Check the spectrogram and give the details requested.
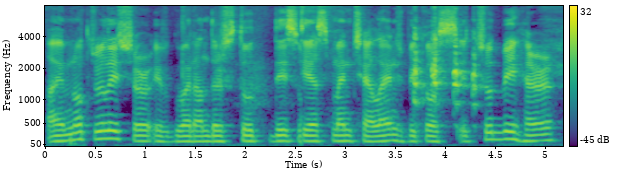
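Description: A man's voice: mid-range voice, normal speed, over music. Dry, mildly teasing young man. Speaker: vlogger. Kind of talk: casual home vlog. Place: small living room, indoors.

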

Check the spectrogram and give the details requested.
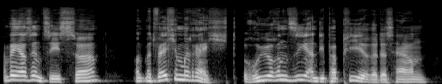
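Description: A man voicing a quarrelsome, stingy little old lord in an audiobook, with a sharp, screechy voice and a tense, commanding manner. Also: a little high, lively intonation, normal speed, no echo, studio quality, pitched above the performer's own voice, natural voice. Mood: suspicious, demanding. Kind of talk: dramatised audiobook reading.

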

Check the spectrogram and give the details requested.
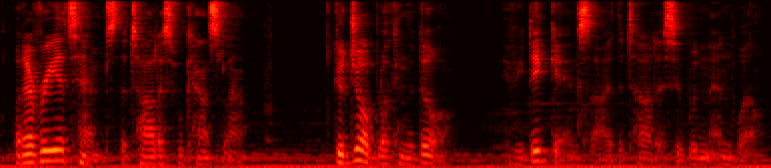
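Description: A man playing a flippant, protective alien time traveller in a fan audio drama, with a husky voice and wry, bantering delivery. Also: medium pitch, lively intonation, fast, over music, lightly acted. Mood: explanatory.

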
